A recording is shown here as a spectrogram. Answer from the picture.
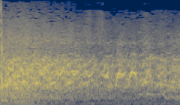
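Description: Breathy snickering laughter, thin and without low tones, fading gradually.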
